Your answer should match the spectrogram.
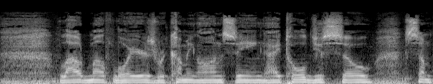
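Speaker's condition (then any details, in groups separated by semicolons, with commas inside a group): No condition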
